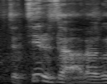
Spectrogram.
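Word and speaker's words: Tirzah: 이제 이걸 갖다 이제 원어를 보게 되면 티르자라고 이제 원어는 그렇게 히브리어는 그렇게 발음이 돼요.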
